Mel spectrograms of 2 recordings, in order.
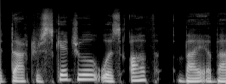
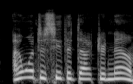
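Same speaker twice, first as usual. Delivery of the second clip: high, quick, insistent reading; mildly irritated patient, pitched up without shouting; impatient demand; 8 semitones higher, faster than usual. A narrator's reading. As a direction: press the demand, hurried and high. Patient's demand in second take.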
